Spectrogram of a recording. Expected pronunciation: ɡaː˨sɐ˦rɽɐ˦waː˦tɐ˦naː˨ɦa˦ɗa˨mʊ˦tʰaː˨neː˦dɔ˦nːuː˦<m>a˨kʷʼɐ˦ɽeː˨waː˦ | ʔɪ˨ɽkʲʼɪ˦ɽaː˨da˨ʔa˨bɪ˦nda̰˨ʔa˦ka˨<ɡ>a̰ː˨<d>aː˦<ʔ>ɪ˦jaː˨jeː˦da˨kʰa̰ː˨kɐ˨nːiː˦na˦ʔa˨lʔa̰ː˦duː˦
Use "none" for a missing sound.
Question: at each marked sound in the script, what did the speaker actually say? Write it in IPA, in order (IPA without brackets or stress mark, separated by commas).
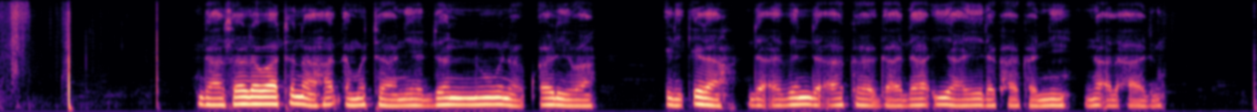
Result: n, ɡ, d, ʔ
